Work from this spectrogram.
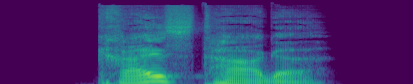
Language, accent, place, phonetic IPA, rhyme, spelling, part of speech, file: German, Germany, Berlin, [ˈkʁaɪ̯sˌtaːɡə], -aɪ̯staːɡə, Kreistage, noun, De-Kreistage.ogg
- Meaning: nominative/accusative/genitive plural of Kreistag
